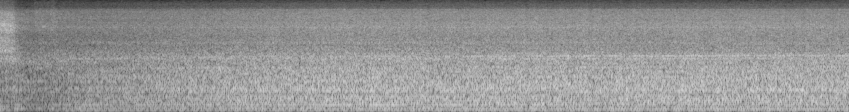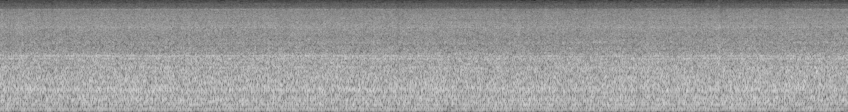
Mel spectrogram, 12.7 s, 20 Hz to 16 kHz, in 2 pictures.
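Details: 1991 GMC Jimmy fully warmed up, about 16°C (55°F) ambient: fast, even idle that stays high with no dip or hunting; flammable spray found no vacuum leak, owner suspects an air-fuel or other sensor.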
